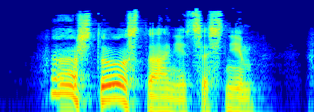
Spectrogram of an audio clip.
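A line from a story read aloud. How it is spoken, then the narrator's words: Snorting. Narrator (Russian): хмыкнул обозник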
